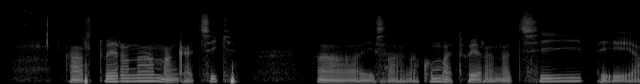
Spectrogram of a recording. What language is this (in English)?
Malagasy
